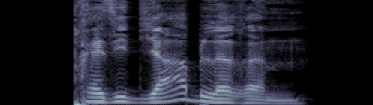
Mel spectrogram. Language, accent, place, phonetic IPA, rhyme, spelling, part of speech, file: German, Germany, Berlin, [pʁɛziˈdi̯aːbləʁəm], -aːbləʁəm, präsidiablerem, adjective, De-präsidiablerem.ogg
- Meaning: strong dative masculine/neuter singular comparative degree of präsidiabel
